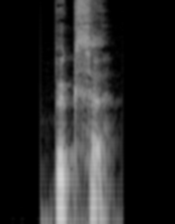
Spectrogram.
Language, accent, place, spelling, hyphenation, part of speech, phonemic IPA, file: German, Germany, Berlin, Büchse, Büch‧se, noun, /ˈbʏk.sə/, De-Büchse.ogg
- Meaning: 1. box, can 2. rifle 3. bushing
